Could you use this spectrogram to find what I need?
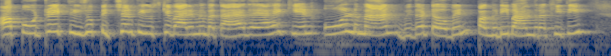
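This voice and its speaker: An animated woman talks at an extremely high pitch with hardly any pauses. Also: moderate pace. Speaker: English teacher. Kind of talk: online lecture. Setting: live stream.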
